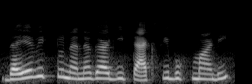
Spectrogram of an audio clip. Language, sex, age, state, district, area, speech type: Kannada, female, 30-45, Karnataka, Udupi, rural, read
